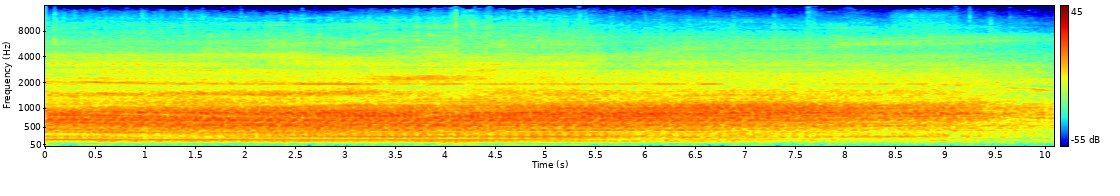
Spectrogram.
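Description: Radio-controlled MAN truck with a multi-axle flatbed trailer driving, its sound module giving a steady truck-engine drone with a faint high whine, fading away near the end.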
